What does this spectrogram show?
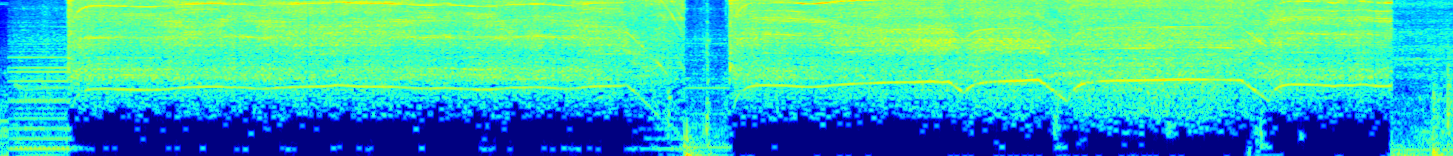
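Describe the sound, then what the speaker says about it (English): Sandpaper pressed against a black oak pedestal bowl spinning on a wood lathe to remove cured CA glue, a steady loud whining hiss with a few brief breaks as the paper lifts off. "Alright, time to sand that stuff back off."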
